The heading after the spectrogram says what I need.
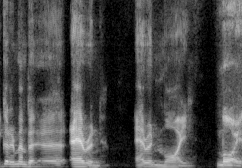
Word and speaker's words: Mooy: Moy, that's it, Moy. Yeah, because it's spelled Mooy.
